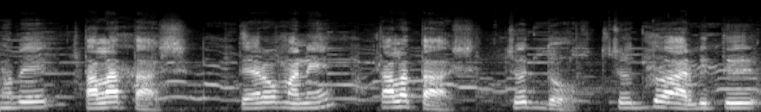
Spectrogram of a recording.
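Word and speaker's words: ثلاثة: 3, আরবিতে উচ্চারণ হবে তালাতা।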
